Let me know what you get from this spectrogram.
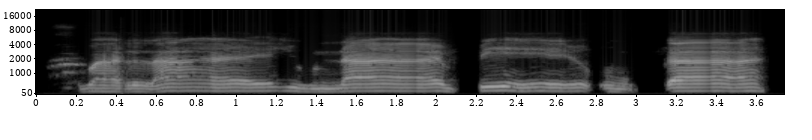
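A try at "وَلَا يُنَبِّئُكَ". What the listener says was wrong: yunap biuka, baknya dobel, walayunap biuka,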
